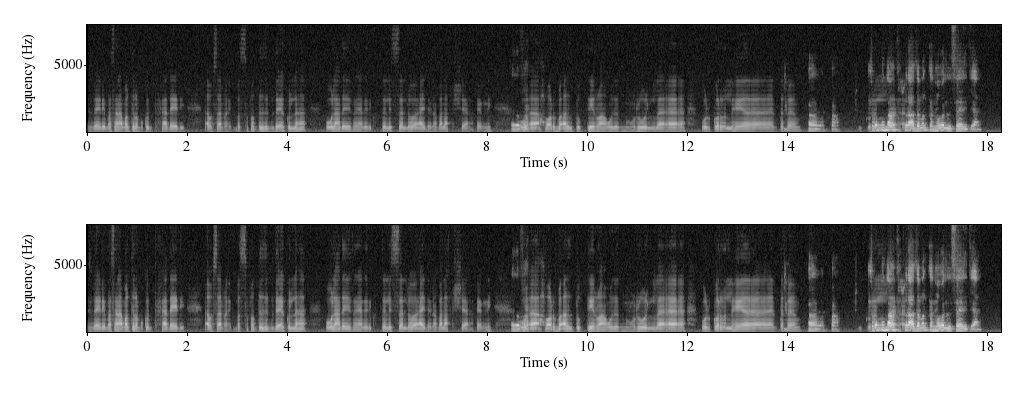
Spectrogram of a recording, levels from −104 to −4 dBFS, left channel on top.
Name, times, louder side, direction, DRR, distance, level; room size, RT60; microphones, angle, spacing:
voice 1, 0.0-4.4 4.8-14.3 15.6-17.0, right 3 dB, 50° right, 1.9 m, -39 dB
voice 2, 8.5-8.8 13.9-14.0 14.4-15.0 15.6-17.9, right 3 dB, 30° right, 0.9 m, -30 dB
head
